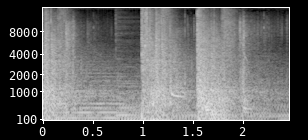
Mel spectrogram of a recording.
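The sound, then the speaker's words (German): Gunshots exchanged in the dark: a few loud, sharp blasts, each followed by a heavy, rumbling tail that overlaps the next, so the firing sounds dense and chaotic. “Es war dunkel und wir schossen beide vorbei.”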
